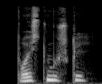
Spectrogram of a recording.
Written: brystmuskel

